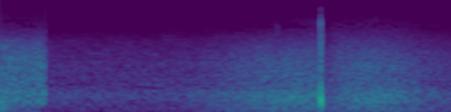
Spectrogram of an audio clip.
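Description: Ballpark crowd noise that cuts off abruptly just after the start, then quieter stadium ambience. About one and a half seconds in, a single sharp crack of the pitch arriving at the plate is followed by a brief swell of crowd noise.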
